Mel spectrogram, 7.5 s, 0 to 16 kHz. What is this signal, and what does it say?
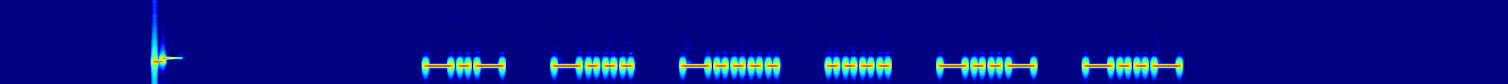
Morse code, heard as a keyed tone, about 28 wpm, spaced as for 20 wpm, 700 Hz. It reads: KB6HXX
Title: USA Call Signs - 6 Characters - 2x Character Spacing - 28wpm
